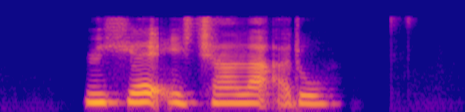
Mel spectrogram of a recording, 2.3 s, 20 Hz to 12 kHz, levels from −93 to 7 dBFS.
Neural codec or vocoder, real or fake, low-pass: codec, 16 kHz, 1 kbps, FunCodec, trained on Chinese and English, 50 frames a second; fake; 7.2 kHz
